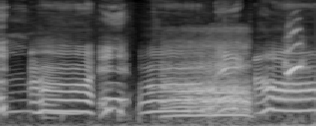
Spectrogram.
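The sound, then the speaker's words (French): A person imitates a donkey's bray with a loud, strained, nasal run of vocal honks in a few pitch segments separated by brief catches of breath, rising to a higher squeal at the end. “Moi, je sais faire l'âne, par contre.”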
